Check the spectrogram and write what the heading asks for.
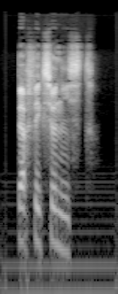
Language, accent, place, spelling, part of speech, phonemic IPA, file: French, France, Lyon, perfectionniste, noun, /pɛʁ.fɛk.sjɔ.nist/, LL-Q150 (fra)-perfectionniste.wav
- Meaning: perfectionist (person)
